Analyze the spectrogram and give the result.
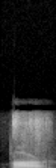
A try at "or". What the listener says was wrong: More O. O, and let's do a diphthong. O.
